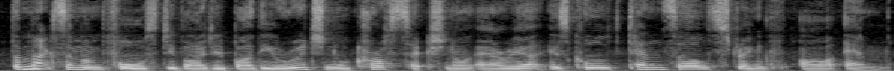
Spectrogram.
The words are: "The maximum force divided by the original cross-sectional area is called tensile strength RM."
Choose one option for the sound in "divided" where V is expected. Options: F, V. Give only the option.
V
